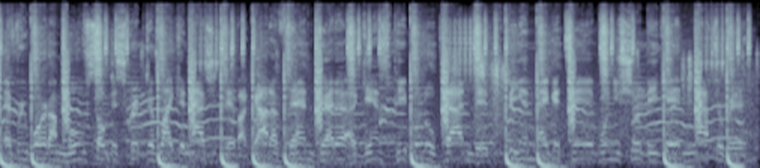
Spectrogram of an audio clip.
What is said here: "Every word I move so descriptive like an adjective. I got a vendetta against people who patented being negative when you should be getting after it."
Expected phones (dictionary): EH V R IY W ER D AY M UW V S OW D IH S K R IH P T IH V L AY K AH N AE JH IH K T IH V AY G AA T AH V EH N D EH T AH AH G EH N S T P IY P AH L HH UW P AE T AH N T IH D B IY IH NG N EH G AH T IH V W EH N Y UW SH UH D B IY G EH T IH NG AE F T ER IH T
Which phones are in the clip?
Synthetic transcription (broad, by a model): EH V R IY W ER D AY M UW V S OW D IH S K R IH P T IH V L AY K AH N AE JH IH T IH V AY G AA T AH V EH N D EH T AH AH G EH N S T P IY P L HH UW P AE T N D IH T B IY IH NG N EH G AH T IH V W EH N Y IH SH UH D B IY G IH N AE F T ER IH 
